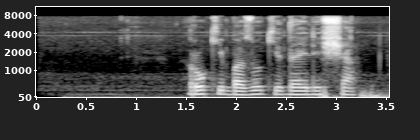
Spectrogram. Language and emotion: Russian, neutral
